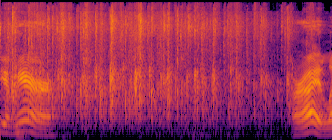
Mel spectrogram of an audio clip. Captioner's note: applause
